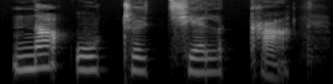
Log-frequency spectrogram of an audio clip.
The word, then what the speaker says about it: nauczycielka: So notice that vowels like that don't get squashed when it comes to pronunciation. When it comes to Polish, they are pronounced separately.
